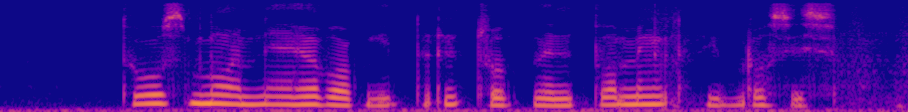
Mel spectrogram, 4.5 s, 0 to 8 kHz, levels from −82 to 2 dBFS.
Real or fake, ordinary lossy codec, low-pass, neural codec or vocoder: fake; none; 7.2 kHz; autoencoder, 22.05 kHz, a latent of 192 numbers a frame, VITS, trained on many speakers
